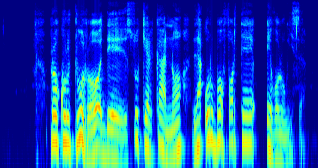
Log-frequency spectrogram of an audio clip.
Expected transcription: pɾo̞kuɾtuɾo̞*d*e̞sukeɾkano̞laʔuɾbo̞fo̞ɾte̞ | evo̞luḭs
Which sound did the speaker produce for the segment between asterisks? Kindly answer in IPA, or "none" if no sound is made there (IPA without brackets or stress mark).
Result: d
